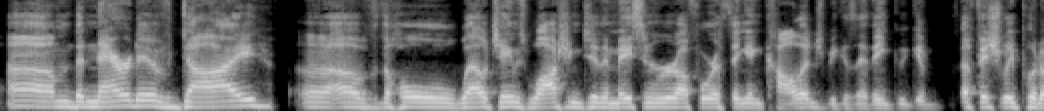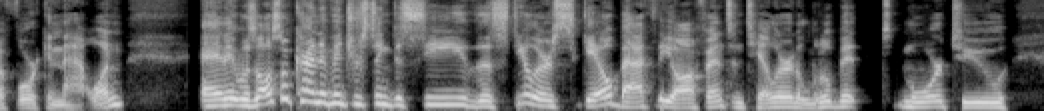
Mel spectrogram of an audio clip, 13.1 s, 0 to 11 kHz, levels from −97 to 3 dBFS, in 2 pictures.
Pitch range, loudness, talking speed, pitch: 135-165 Hz, -18 LUFS, 250 wpm, 145 Hz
